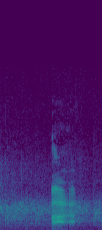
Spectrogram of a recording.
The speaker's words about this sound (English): I want to hear some clapping in this house for, man, small group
